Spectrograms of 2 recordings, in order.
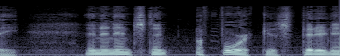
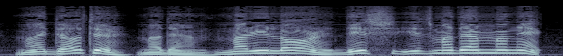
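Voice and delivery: lightly raised voice for the father; a polite father making introductions, higher; voiced father; 8 semitones higher, 3 dB louder than usual. A narrator's reading. Father introducing his daughter.

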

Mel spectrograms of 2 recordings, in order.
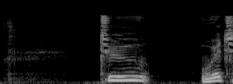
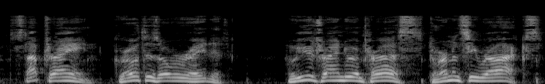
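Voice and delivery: put-on teen lecturing lawn; 7 semitones higher than usual.

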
